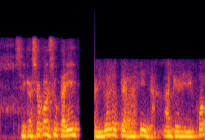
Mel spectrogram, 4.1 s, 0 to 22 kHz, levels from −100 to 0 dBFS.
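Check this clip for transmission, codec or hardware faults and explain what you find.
Two faults are present: a handover gap, then a fallback to narrowband that lasts to the end of the clip.

From 1.57 s to 1.89 s there is a handover gap. The speech dies away within a few tens of milliseconds and stays silent for 320 ms. This fits the call switching networks with no speech frames delivered until the new link came up, so that stretch of speech is lost.

From 1.89 s onward there is a fallback to narrowband. Before the gap the audio has the full, clear wideband quality of HD Voice, consistent with a high AMR-WB rate such as 23.85 kbit/s. After the gap nothing remains above 4 kHz, and the speech sounds duller and rougher. This points to a low-rate narrowband AMR mode, around 5.9 kbit/s.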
